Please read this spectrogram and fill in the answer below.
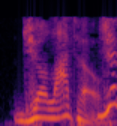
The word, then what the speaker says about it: gelato: Gelato. – It rhymes with one of Rob's favorite words. Have you heard Rob say that word before? Mulatto.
